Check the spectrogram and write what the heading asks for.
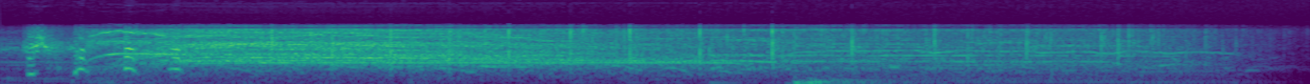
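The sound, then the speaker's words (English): A crowd applauds steadily for several seconds as the host of a beauty show is introduced, broadcasting from the Bridal Studio and Spa in Sandwich, Cape Cod. Dense clapping is mixed with whoops and cheers, loud, then tapers off at the end. “I love the applause.”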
